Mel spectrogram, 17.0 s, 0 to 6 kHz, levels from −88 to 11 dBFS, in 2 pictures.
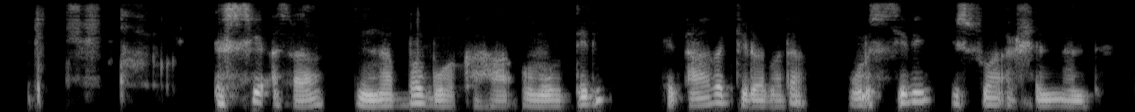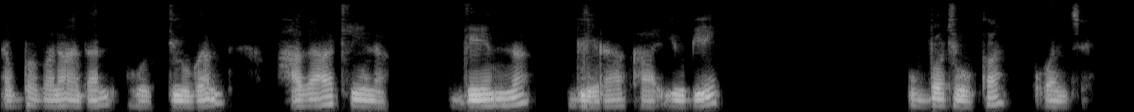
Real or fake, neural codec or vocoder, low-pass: fake; codec, 16 kHz in and 24 kHz out, 1.1 kbps, FireRedTTS-2 codec; 5.4 kHz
